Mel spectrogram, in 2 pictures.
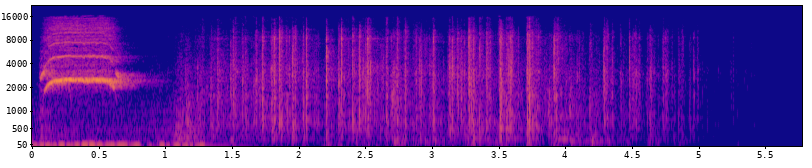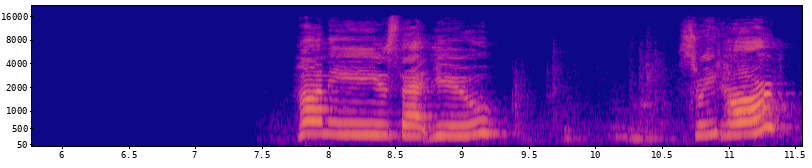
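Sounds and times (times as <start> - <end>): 
shrill whistle blast: 0.0 - 0.9
many computer keyboards clattering in typing: 1.2 - 5.2
speech: 8.0 - 9.4, 10.7 - 11.5.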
